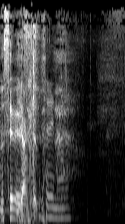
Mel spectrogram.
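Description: A man speaks briefly into a microphone in a large room.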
